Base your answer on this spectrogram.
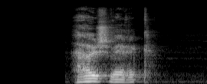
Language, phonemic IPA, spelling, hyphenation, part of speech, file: Dutch, /ˈɦœy̯s.ʋɛrk/, huiswerk, huis‧werk, noun, Nl-huiswerk.ogg
- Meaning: homework (educational assignment to be done in one's own time)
